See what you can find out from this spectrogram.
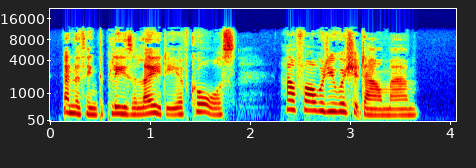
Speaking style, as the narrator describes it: said Jakes, with a short laugh

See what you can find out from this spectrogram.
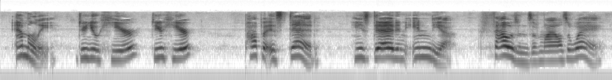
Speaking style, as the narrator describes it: cried out wildly

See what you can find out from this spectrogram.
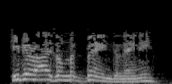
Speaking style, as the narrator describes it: called Biggles loudly

